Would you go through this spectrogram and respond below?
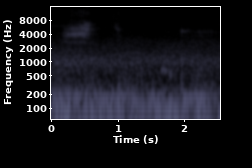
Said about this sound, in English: Oh, that's is that a hummingbird? No, I think that's a chickadee or a freaking finch type bird. Hummingbirds don't sound that annoying.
